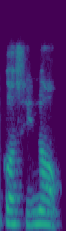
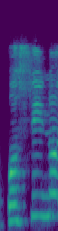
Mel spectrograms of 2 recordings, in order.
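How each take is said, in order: First: "cocinó" hit on the last syllable; stress on NÓ of cocinó. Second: "cocino" hit on the middle syllable; stress on CI of cocino. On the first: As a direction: lean on NÓ in "cocinó". (acento final en NÓ de «cocinó») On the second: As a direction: lean on CI in "cocino". (acento en CI de «cocino») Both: Shown as a demonstration. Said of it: "el acento cumple función distintiva".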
